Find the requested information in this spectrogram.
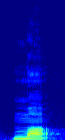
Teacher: دونوں ہونٹوں کو سوکھے حصے سے میم ادا ہوتا ہے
